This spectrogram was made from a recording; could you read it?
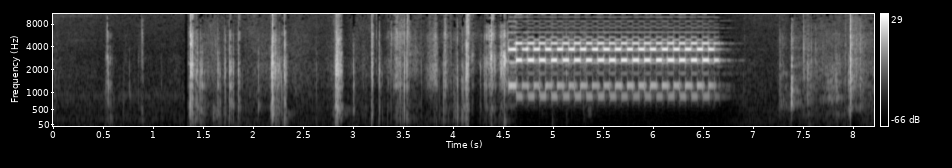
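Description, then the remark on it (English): A telephone in a hotel room rings for an incoming call with one loud, sustained electronic trill lasting about two seconds, preceded and followed by scattered clicks and taps. “Now I'm waiting in my room in the hotel for a very important and possibly quite difficult phone call, which I'm not really looking forward to at all.”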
